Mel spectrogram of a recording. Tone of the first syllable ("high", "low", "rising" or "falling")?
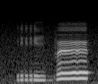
low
